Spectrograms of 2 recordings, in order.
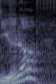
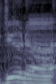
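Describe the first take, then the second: First: The name begins with a Y sound. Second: The name begins with a J sound. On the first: The speaker calls it right. "that's supposed to pronounce Yuna?" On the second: The speaker calls it wrong. "I mispronounced Yuna as Juna"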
